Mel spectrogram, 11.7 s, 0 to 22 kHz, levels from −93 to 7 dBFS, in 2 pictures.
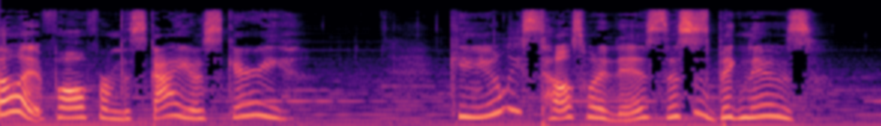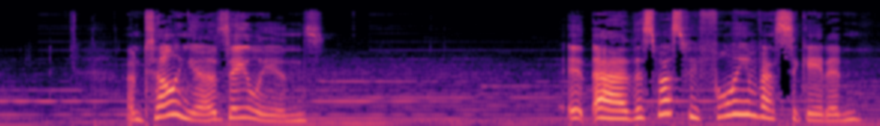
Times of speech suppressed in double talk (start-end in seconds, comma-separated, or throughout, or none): none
